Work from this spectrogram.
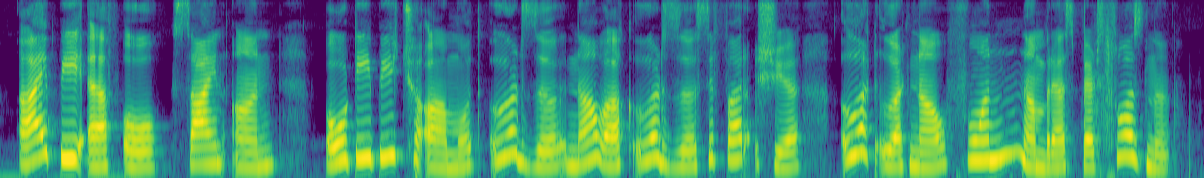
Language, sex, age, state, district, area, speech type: Kashmiri, male, 45-60, Jammu and Kashmir, Budgam, rural, read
